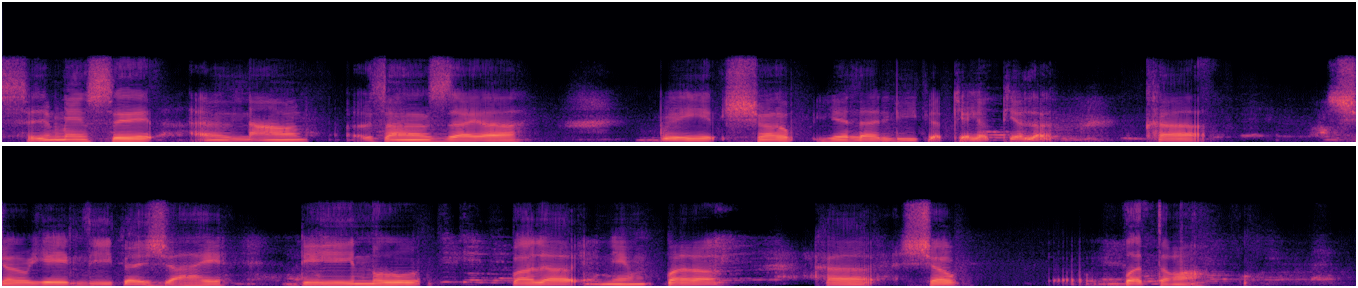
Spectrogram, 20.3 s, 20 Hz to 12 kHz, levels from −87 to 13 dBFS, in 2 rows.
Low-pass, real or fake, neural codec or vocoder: 7.2 kHz; fake; codec, 16 kHz, 1 kbps, X-Codec, HuBERT features, trained on general audio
